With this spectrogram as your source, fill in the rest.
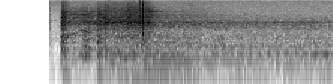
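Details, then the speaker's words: Chevy Malibu after anti-theft (VATS) bypass by turning the key to on and waiting for the fuel gauge to move: brief crank, then clean fire, flare and steady idle, starting normally. "so it only took a couple seconds to wait and then I can turn the car right on and all is good"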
